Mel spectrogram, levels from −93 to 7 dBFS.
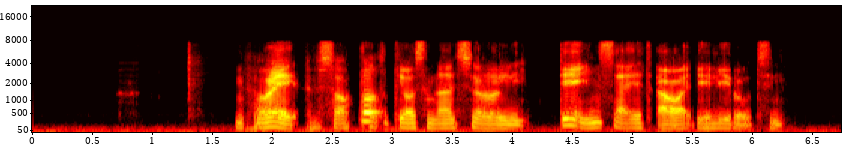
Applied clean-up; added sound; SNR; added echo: neural diffusion model UNIVERSE++.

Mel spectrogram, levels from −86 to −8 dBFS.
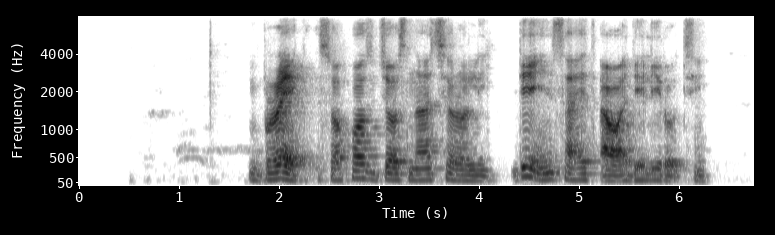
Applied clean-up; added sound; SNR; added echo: none; none; none; none.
